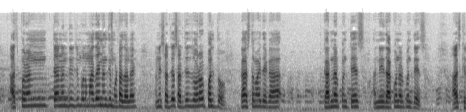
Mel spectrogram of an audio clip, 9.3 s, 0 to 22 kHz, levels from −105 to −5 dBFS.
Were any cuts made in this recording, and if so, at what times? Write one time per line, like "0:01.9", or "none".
0:04.6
